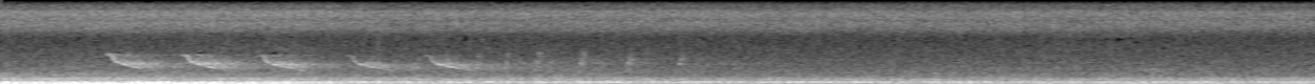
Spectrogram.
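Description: A bird calling faintly: a quick run of about five short chirps, each falling in pitch, in the first half.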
